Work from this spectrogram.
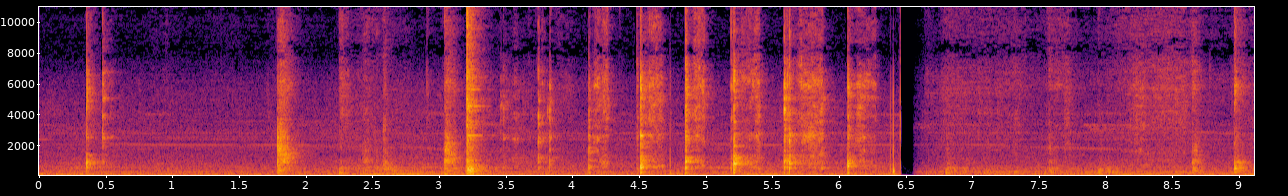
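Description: Spoon scraping and clinking through a bowl as ghee and fresh cream are stirred into rice flour for sweet laddu, with irregular close taps and scrapes throughout and a brief pause near the end.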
